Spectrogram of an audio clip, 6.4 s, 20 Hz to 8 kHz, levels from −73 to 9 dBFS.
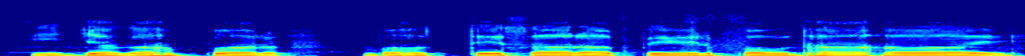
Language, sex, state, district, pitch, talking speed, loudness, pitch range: Maithili, male, Bihar, Samastipur, 135 Hz, 65 wpm, -15 LUFS, 130-140 Hz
